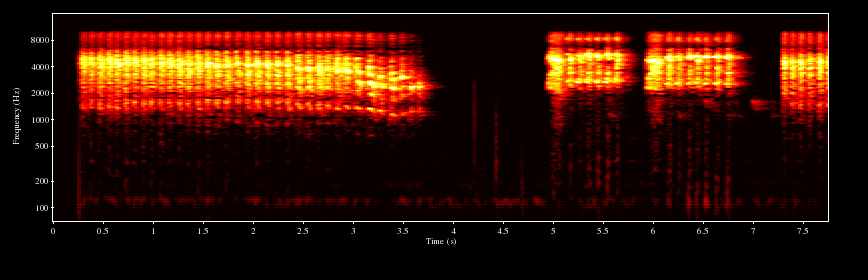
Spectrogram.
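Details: Greater green leafbird, a champion songbird, singing in long bursts of dense, rapid, buzzy chattering notes with short breaks and a few lower whistled phrases between bursts.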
